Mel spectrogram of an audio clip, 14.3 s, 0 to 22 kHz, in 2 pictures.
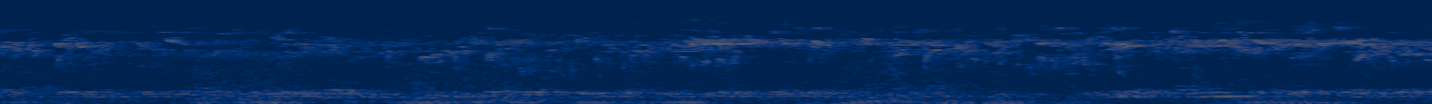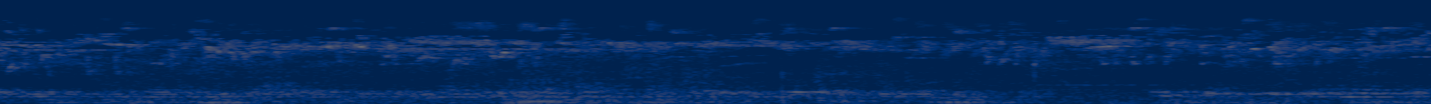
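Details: Several young captive-bred phaeo Eurasian siskins from 2019 fill the air with a dense, overlapping twitter of thin, high chirps and buzzy notes, with a faint low background hum.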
